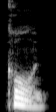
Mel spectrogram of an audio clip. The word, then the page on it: corn: Australian English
